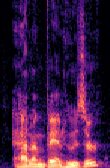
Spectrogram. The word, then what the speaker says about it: Adam Van Hoozer: in one of our guests uh this is Adam Van huser am I pronouncing your name right Adam yep you are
